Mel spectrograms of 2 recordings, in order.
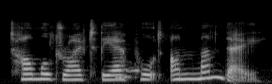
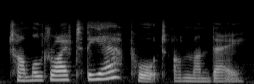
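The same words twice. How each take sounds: First: The word Monday carries the main stress. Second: The word airport carries the main stress. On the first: It happens on that day and no other. "the stress will naturally go on the word Monday" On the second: Tom is going there and to no other place. "stress will naturally be placed on the word airport"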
